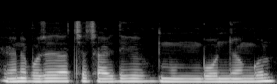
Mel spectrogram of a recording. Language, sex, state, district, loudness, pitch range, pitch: Bengali, male, West Bengal, Jalpaiguri, -14 LUFS, 130-145 Hz, 135 Hz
